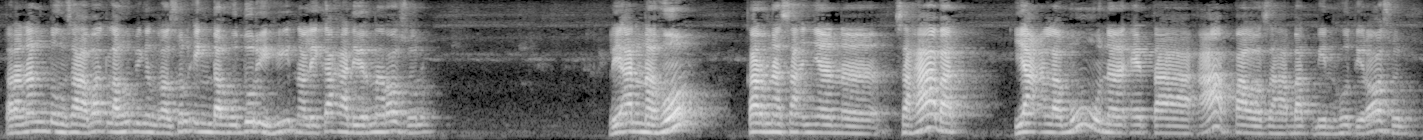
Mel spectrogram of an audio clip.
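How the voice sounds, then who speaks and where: A man with a Sundanese accent gives a religious study lecture with a bright, slightly high voice. He reads Arabic phrases and glosses each one in turn. The sound carries a clear room echo. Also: measured pace. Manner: translates Arabic text phrase by phrase, mixing Indonesian and Sundanese. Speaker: religious teacher.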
